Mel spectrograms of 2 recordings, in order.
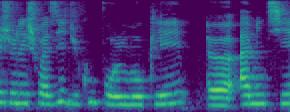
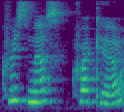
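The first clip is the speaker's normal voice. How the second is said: put-on English accent, higher pitch; 4 semitones higher than usual. Reading out a book sub-category title in a 'perfect' English accent. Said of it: "avec mon accent anglais parfait".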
